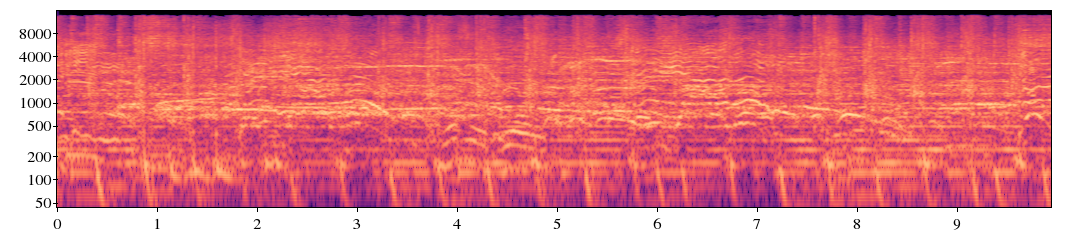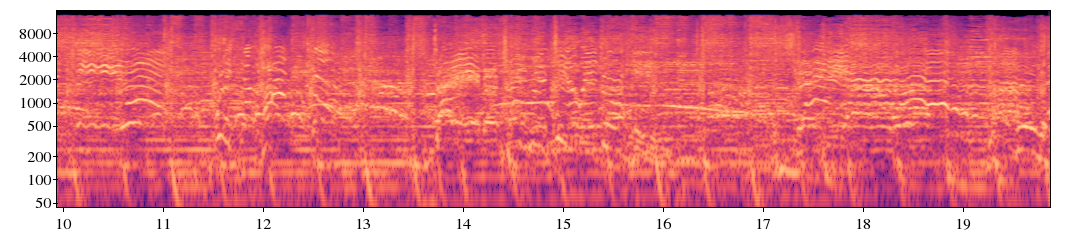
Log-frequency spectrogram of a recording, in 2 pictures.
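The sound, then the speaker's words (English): A dense crowd of paid New York City hecklers yells and shouts continuously, many overlapping voices rising into loud, rowdy cries and jeers that never let up, with no single voice standing out. “I'm pausing for 1 second just to remind everyone that this crowd has been set up as a crowd full of the New York City's best hecklers.”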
